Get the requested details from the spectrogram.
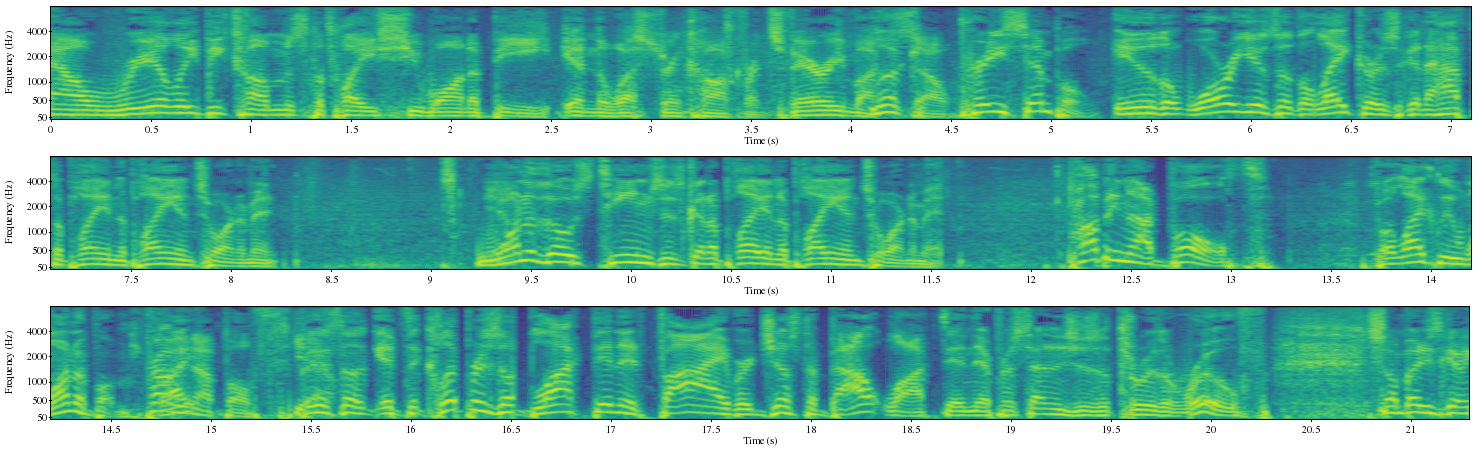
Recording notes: LIVE from Chase Field for the Arizona Diamondbacks home opener. Live down on the field in Downtown Phoenix.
